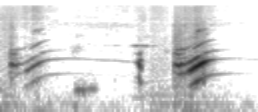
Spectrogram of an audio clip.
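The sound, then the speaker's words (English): A cat meows twice, a short mew followed by a louder, drawn-out meow, with a faint brief chirp between them, and no talking. “She's nice, sweet, kind, and cuddly, and all that good stuff. Or at least her. Hey, you, Big Purr.”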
